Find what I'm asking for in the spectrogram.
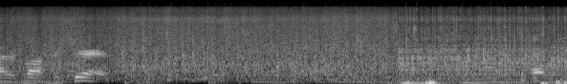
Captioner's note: water splashing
